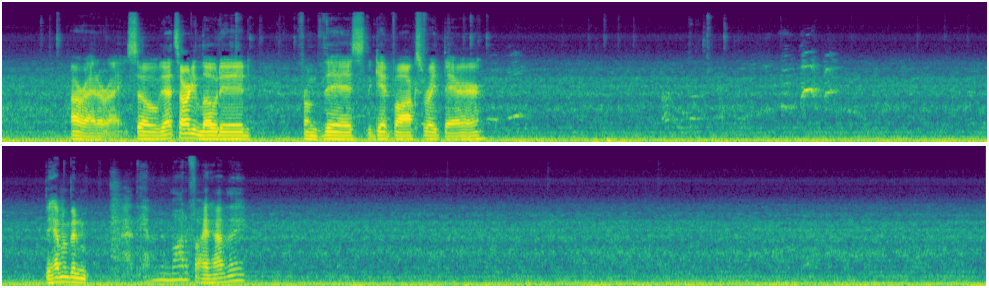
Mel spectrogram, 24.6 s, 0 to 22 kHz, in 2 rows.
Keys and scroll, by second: 0.3-4.5 typing, 8.5-9.5 typing, 11.9-14.1 typing, 16.6-20.5 typing.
